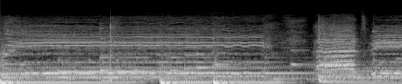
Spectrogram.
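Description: Gospel praise song: several women's voices singing together in harmony, accompanied by piano with sustained low bass notes.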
